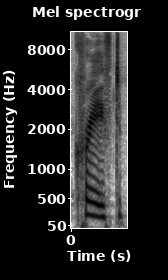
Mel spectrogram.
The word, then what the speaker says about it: Kreeft: And he spells it K-R-E-E-F-T. Okay, he pronounces it Kraft, but it's spelled like Kraft.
